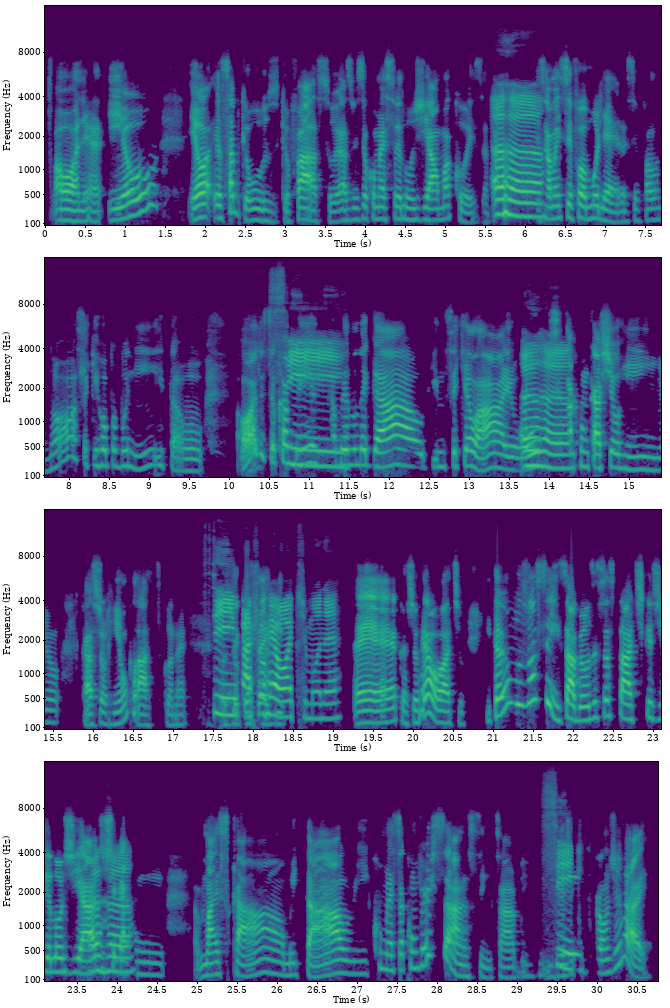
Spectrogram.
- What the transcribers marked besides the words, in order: none
- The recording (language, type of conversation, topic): Portuguese, podcast, Qual é a sua estratégia para começar uma conversa com desconhecidos?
